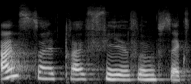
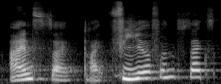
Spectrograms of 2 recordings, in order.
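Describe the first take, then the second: First: Only eins is stressed; vier flows on lightly. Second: Both eins and vier carry a strong stress. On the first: The second group follows the first smoothly. The speaker calls it right. "wir betonen eigentlich nur den ersten von diesen beiden Dreiertakten" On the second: The bar is felt as two equal groups. The speaker calls it wrong. "Wir spielen also nicht so sehr"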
